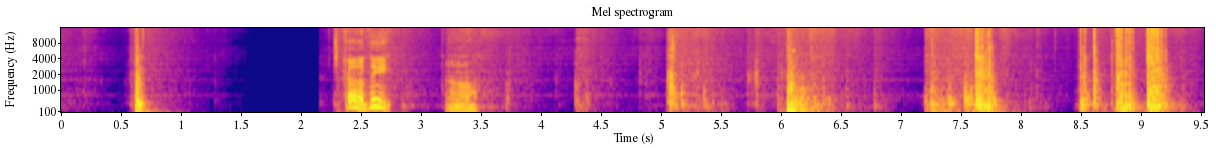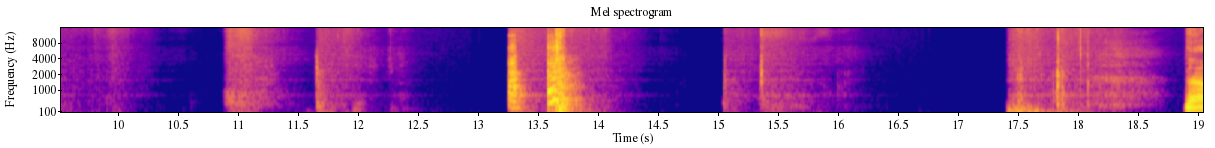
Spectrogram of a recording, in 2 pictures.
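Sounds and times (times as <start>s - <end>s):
car tailgate thunks and clunks: 0.6s - 0.9s, 6.0s - 6.6s, 7.2s - 9.4s, 13.3s - 14.0s.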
